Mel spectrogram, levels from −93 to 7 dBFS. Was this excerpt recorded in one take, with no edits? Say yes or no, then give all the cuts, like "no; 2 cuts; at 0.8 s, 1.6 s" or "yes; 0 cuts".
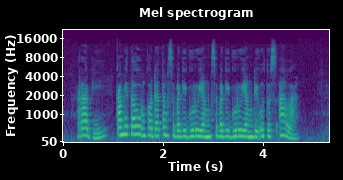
no; 3 cuts; at 1.0 s, 1.6 s, 3.0 s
